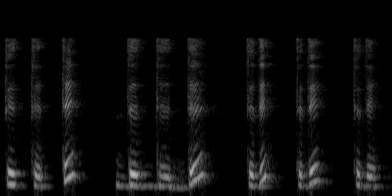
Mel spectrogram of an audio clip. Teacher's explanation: підніміть язичок до альвеолу це такі горбики за верхніми зубами утримуйте таке положення і швидко стукайте язиком промовляйте ТТТ д д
